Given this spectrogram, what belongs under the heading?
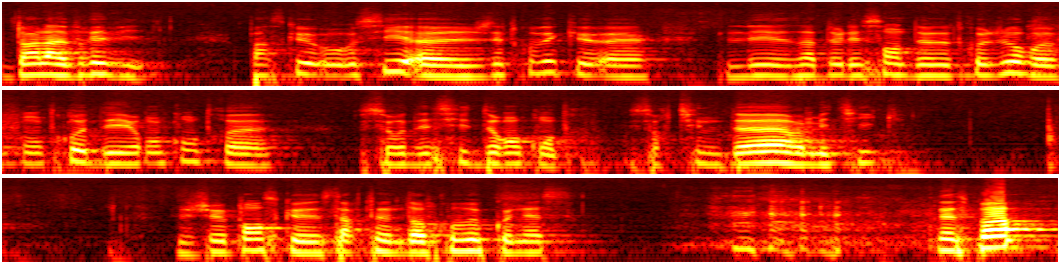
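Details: Young person who stutters, speaking at a stuttering association colloquium; stuttering.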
